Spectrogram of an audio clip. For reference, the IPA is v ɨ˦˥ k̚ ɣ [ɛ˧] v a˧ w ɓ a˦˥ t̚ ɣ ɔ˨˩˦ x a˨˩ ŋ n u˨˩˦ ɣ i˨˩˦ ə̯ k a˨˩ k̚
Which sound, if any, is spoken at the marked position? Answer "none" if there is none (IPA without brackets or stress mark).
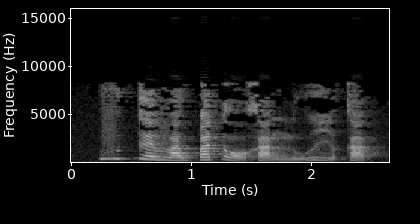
ɛ˧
